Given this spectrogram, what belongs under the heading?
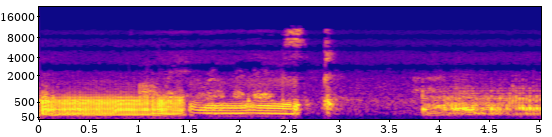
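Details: Sleeping flat-faced dog snoring: loud rattling, snorting snore breaths with fluttering, noisy airflow on each breath.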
